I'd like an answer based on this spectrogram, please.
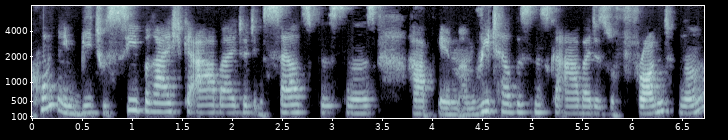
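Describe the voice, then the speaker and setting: A woman talks at a moderate pace and a medium pitch, with ordinary pitch variation. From Germany, of Malaysian family. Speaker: career mentor. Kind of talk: interview. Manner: animated, many fillers.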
